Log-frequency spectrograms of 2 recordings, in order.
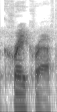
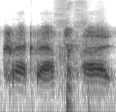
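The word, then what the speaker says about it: Cracraft: Oh, wait, I think now that you mentioned the first name, I think I remember Craycraft, I think. Craycraft, there you go. That sounds better than Crackcraft.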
